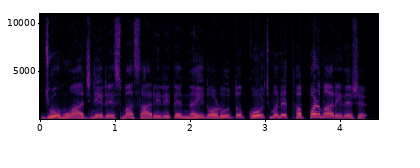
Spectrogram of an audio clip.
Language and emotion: Gujarati, fearful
